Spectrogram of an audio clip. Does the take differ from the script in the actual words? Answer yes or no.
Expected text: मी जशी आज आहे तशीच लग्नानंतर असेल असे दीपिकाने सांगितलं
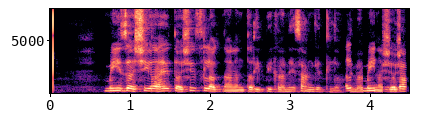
yes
